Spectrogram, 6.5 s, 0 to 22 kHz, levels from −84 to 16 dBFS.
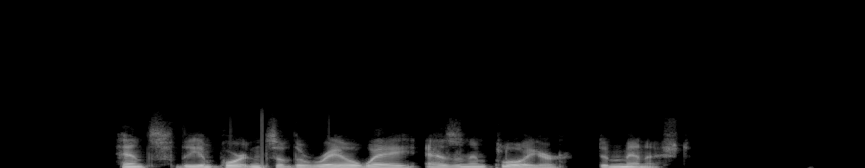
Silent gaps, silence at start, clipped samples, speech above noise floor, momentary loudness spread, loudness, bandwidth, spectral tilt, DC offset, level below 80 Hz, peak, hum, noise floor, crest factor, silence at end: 4.29-4.49 s; 0.9 s; under 0.1%; over 72 dB; 9 LU; -19 LUFS; 5.6 kHz; -7 dB/octave; under 0.1%; -54 dBFS; -2 dBFS; none; under -90 dBFS; 18 dB; 1.4 s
